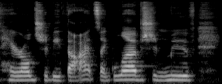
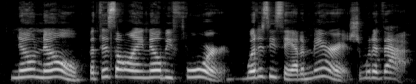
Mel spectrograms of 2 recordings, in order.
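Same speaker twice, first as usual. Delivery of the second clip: impatient; 6 semitones higher, 4 dB louder than usual. Acted. Juliet impatient for news of marriage.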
